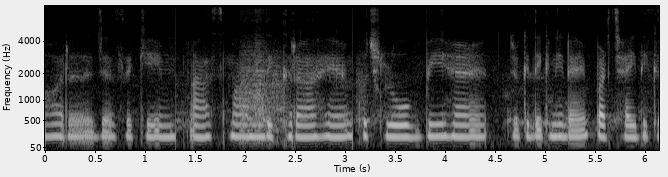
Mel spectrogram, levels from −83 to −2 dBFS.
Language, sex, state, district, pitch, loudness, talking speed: Hindi, female, Uttar Pradesh, Jalaun, 205 Hz, -32 LUFS, 205 wpm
